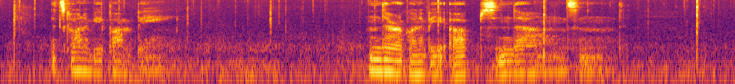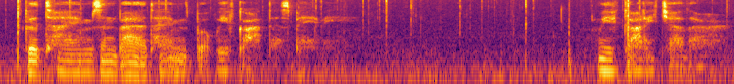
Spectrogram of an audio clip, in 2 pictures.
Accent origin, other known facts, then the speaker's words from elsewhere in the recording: Ireland; But I'm Irish. So I have a delightful way of thinking that everything is easy, you know?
